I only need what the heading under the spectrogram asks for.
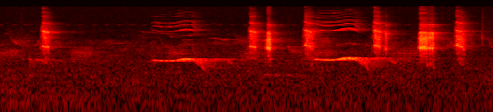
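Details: A Grey francolin mother in India, panicking over her newborn chicks in summer heat among dry leaves, gives sharp, scratchy alarm chips in irregular bursts, with thin drawn-out whistles and higher wavering notes between them.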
